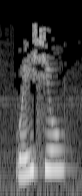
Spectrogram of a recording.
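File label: "维修", Mandarin Chinese; chinese flashcards; hsk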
